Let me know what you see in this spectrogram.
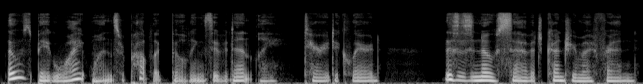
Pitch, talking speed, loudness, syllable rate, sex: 175 Hz, 160 wpm, -20 LUFS, 5.5 syllables/s, female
